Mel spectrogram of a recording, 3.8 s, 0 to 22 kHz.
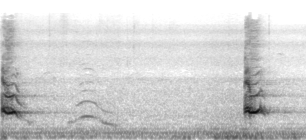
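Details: Squirrel-hunting beagles, Athena and Zeus aged eleven and River aged three, April 21, 2020; two loud, bright barks about three seconds apart, a faint higher whine between them.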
